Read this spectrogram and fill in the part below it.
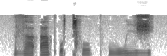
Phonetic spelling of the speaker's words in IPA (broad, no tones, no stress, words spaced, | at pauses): zaʔapʼo ǀʰo pʰuwiʒ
